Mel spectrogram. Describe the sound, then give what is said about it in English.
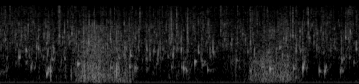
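Water bubbles and trickles steadily from a garden fountain into its moonlit pool in a rose garden at midnight, a continuous, fairly even splashing wash with slight swells in intensity. “The moon's reflected on the pool of a fountain, and the water bubbling from that fountain is the only sound you hear.”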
